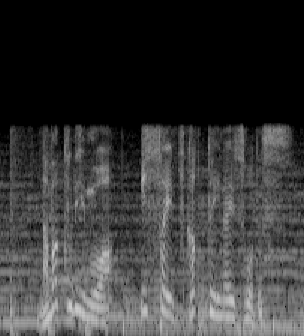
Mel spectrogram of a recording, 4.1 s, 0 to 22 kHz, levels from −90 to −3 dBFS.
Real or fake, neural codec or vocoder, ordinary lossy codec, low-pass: fake; vocoder, 22.05 kHz, 80 mel bands, WaveNeXt; none; 5.4 kHz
